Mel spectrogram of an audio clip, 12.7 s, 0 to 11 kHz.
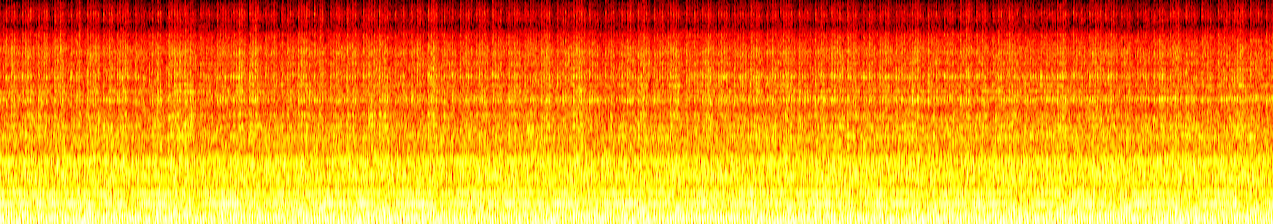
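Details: Case 1450B dozer with freshly rebuilt diesel engine, running after reassembly, oil pressure coming up to about 40 psi: steady, even idle with a deep low rumble and no knocks or misses.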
